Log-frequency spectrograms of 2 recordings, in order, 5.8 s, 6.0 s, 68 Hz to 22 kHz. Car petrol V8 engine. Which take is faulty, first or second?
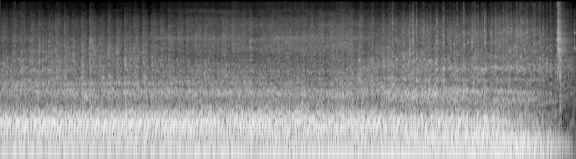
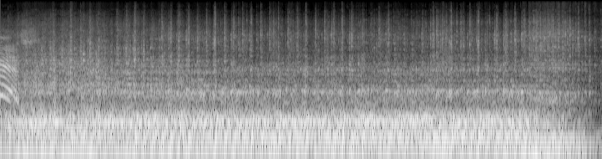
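first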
